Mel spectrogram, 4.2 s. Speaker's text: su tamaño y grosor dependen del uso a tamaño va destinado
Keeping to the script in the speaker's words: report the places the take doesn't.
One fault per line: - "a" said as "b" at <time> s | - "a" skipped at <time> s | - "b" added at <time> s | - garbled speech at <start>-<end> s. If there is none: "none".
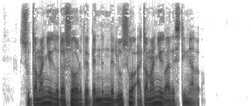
none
